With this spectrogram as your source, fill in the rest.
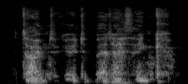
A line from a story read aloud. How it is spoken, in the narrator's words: he mutters to himself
